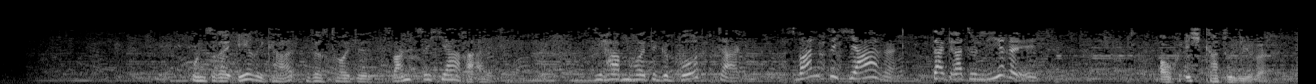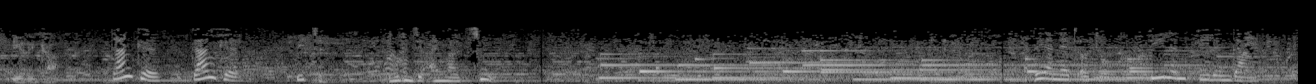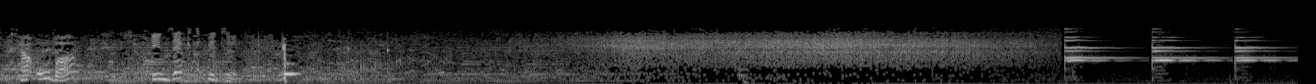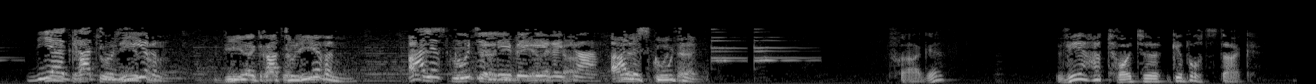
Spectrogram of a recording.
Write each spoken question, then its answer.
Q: Wer hat heute Geburtstag?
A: Erika hat heute Geburtstag.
